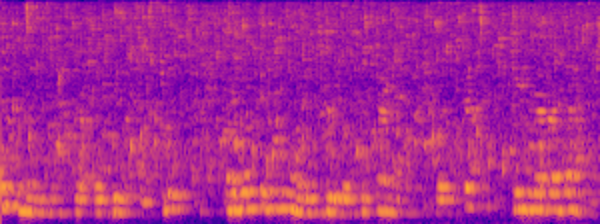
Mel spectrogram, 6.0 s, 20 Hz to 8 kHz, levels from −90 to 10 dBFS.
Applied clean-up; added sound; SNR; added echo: classical method WPE with log-MMSE.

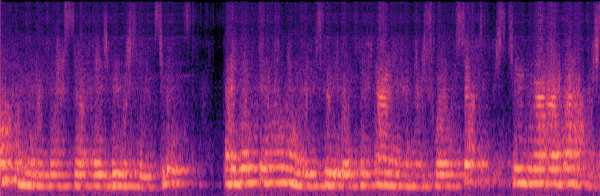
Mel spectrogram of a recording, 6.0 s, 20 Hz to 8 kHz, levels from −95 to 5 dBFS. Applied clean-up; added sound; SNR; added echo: neural separator model SepFormer DNS4.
